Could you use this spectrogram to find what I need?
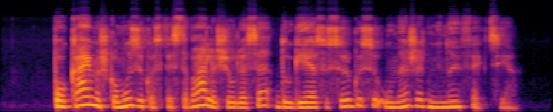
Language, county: Lithuanian, Vilnius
